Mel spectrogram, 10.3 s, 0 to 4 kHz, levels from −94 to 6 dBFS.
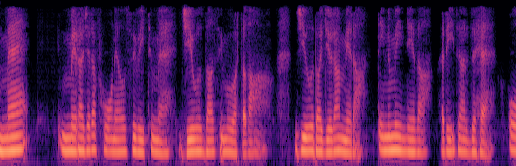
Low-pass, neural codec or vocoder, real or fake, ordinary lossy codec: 3.6 kHz; codec, 16 kHz, 0.5 kbps, X-Codec, HuBERT features, trained on LibriSpeech; fake; MP3, 24 kbps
